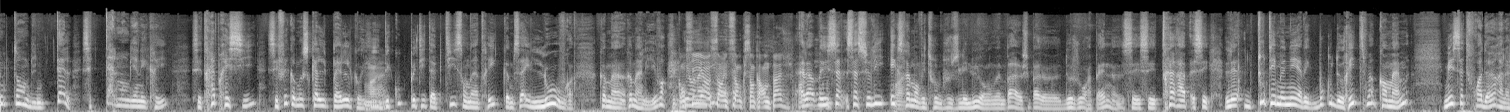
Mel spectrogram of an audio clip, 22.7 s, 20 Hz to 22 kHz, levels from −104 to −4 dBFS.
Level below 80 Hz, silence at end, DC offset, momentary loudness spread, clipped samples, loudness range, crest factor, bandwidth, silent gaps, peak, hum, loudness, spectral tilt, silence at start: -44 dBFS; 0 s; under 0.1%; 8 LU; under 0.1%; 3 LU; 14 dB; 16 kHz; none; -2 dBFS; none; -17 LUFS; -5 dB/octave; 0 s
